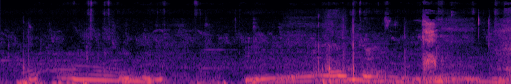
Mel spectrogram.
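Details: Two rough, harmonic lion roar-moans in Crimea, where lioness Simona lives with Sultan and Girey; the first lasts about a second and a half, a brief pause follows, then a longer, louder groan with faint voices and clatter in the background.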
